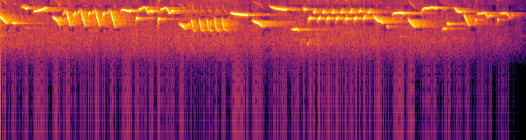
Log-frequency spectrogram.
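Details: Little grebe song in spring to early summer: shrill, rapid whinnying trills, sometimes overlapping as if from two birds, bursting and fading continuously for about five seconds.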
